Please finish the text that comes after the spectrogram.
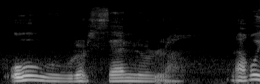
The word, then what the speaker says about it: Eau Cellulaire: 5셀룰러예요. 5셀룰러. 5셀룰러라고 읽네요.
